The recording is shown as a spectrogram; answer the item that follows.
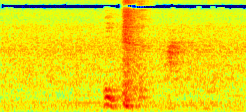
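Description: A single short, meow-like vocal cry about a second in, falling in pitch, over a steady low background hum.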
